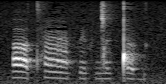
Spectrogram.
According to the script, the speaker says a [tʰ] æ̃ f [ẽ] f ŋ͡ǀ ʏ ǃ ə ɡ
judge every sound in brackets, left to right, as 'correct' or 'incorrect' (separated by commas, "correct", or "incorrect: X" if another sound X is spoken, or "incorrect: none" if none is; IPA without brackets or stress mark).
correct, incorrect: e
